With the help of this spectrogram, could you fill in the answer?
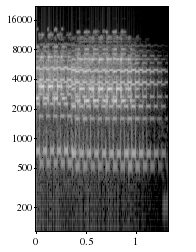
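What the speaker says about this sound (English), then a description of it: "That's my phone just restarting up." Mobile phone chiming its start-up tone as it restarts, a bright ringing tone-like melody lasting about a second, then fading out.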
